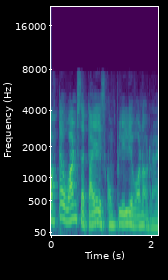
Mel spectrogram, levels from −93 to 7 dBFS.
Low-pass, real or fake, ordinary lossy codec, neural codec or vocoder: none; real; none; none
